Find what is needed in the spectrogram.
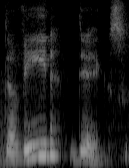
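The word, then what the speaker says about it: Daveed Diggs: David Diggs.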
